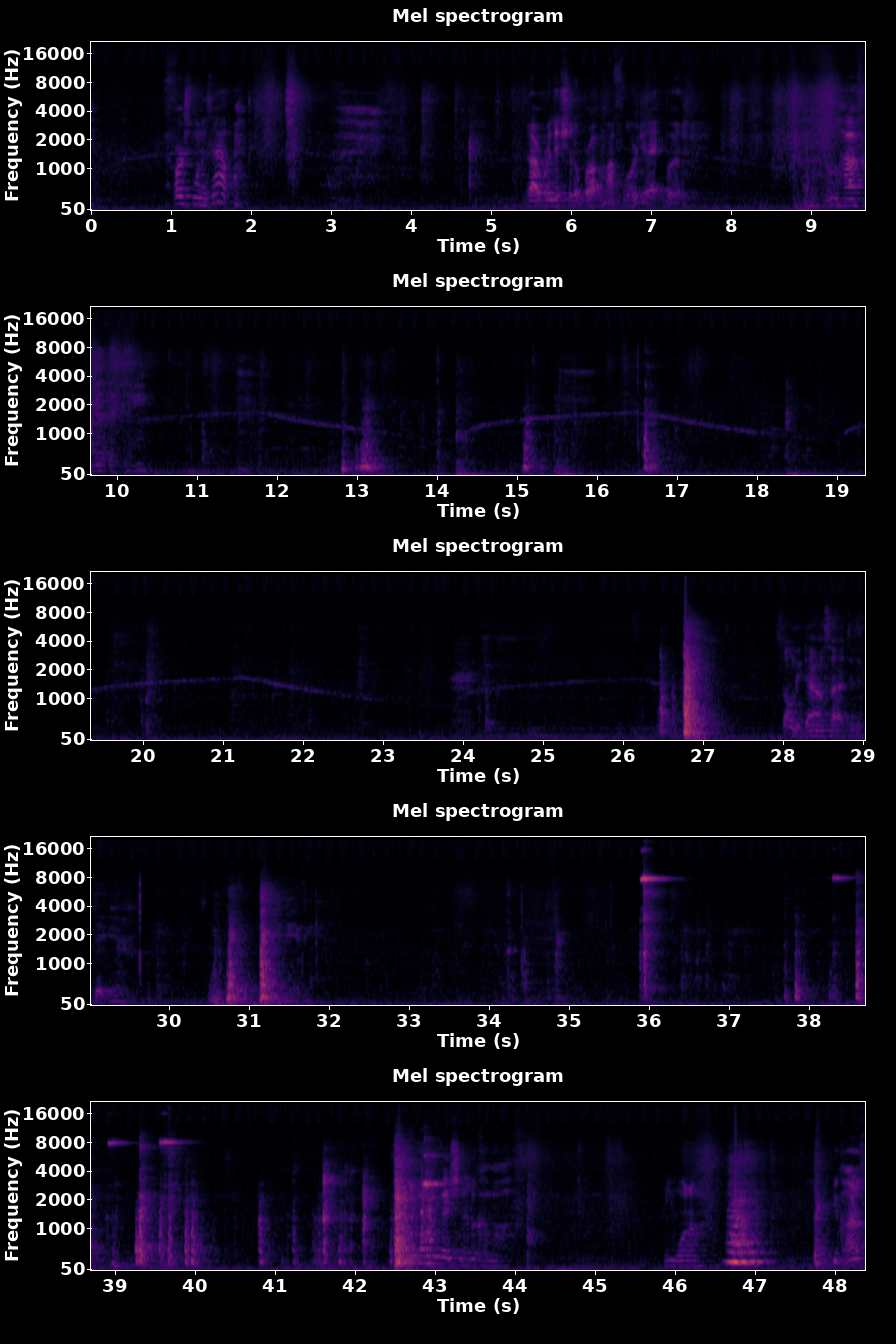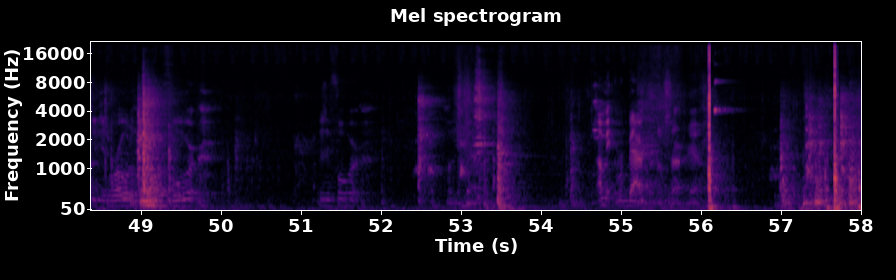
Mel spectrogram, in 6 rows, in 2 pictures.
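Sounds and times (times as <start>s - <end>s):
distant siren wailing: 0.0s - 58.0s
metal clanks and knocks: 56.1s - 58.0s
sharp metal knocks: 57.6s - 58.0s.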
